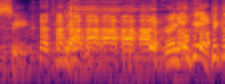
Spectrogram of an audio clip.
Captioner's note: group laughs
